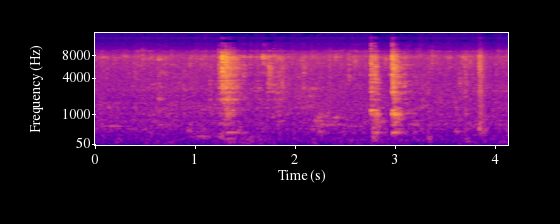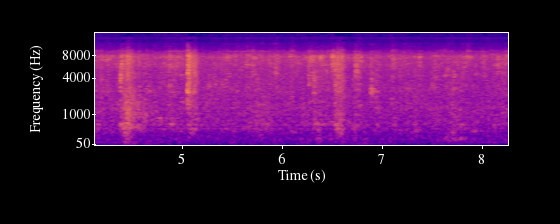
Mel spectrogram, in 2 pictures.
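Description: Light, irregular clicks and rustles in a wire-mesh hamster cage with wood-shaving bedding, about ten scattered through the seconds, the loudest pair a little before the middle.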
